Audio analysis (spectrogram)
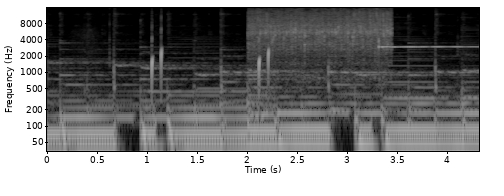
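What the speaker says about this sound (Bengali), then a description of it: "এবার আমি গরম তেলে এটাকে ফ্রাই করে নেব। একটা একটা করে ছাড়বো।" Coated potato fingers dropped one at a time into hot oil, frying with a loud, continuous close sizzle, a brief hiss-burst as a piece goes in and a few small pops.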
